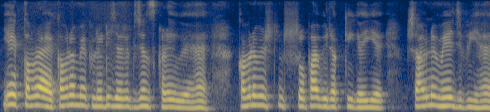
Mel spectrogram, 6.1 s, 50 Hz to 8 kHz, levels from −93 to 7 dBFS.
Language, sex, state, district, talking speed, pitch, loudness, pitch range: Hindi, female, Himachal Pradesh, Shimla, 245 wpm, 215 Hz, -16 LUFS, 190-225 Hz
